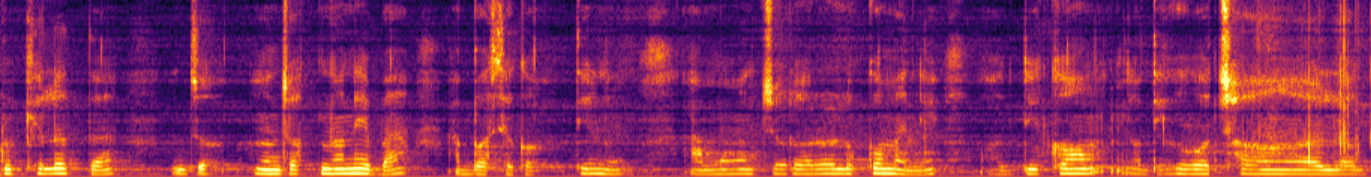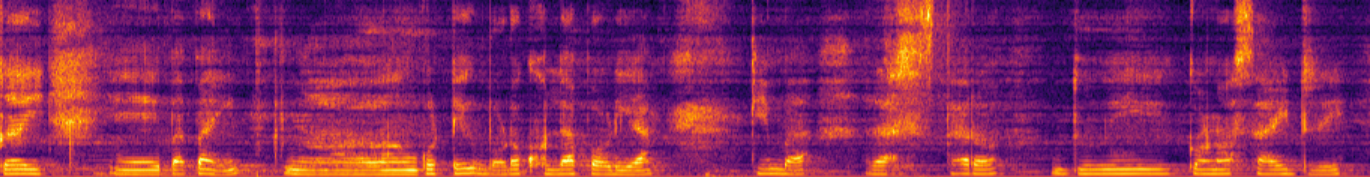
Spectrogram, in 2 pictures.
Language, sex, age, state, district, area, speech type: Odia, female, 45-60, Odisha, Nayagarh, rural, spontaneous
